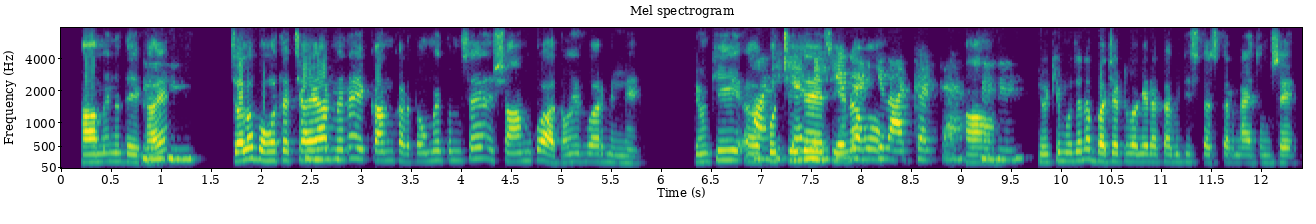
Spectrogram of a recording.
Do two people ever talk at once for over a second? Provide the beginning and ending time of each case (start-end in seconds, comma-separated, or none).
6.9-8.2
